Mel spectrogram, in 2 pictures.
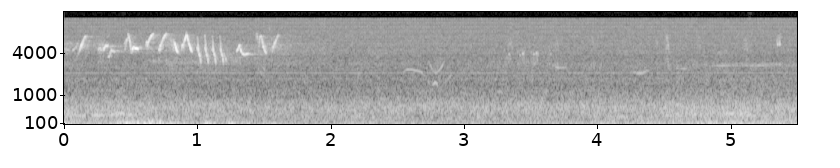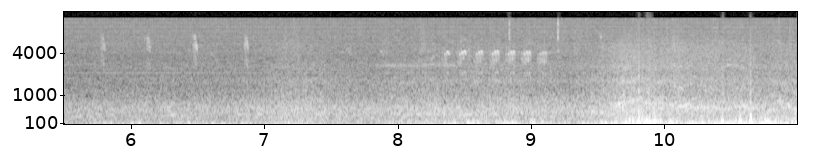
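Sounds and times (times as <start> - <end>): faint bird calls: 0.0 - 6.6
small birds chirping: 0.0 - 7.0
wind on microphone: 0.0 - 11.0.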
